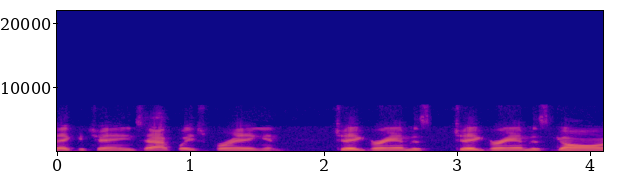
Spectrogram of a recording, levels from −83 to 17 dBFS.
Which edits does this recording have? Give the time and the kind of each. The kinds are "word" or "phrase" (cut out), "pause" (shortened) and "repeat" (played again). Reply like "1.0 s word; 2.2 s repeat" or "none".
1.0 s word; 2.8 s repeat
